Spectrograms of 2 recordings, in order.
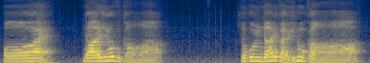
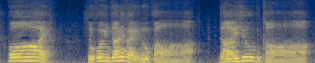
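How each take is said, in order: First: Put-on slow, flat old man call; expressionless repetition. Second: Slow, emotionless repeated call; expressionless repetition. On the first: Old man repeats the same call, expressionless. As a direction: repeat it with no feeling, slowly. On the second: Acted. Old man calls again to the trapped three, blank. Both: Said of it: "無表情な声でずーっと同じ".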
